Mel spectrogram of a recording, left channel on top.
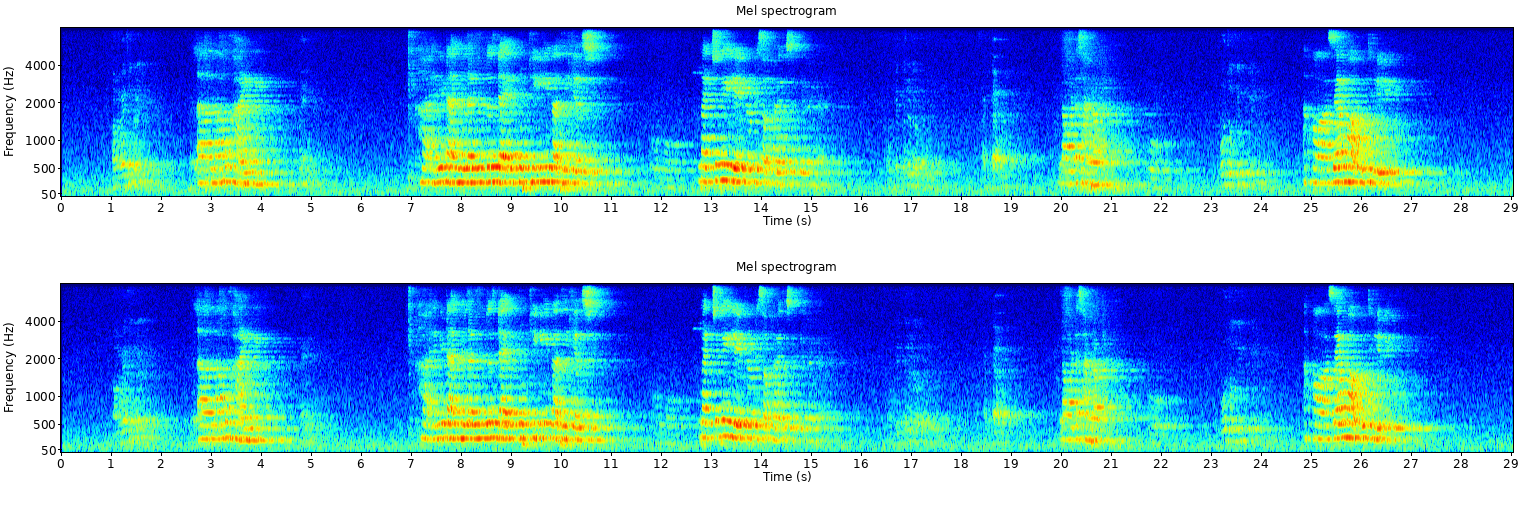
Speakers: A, on the left; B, on the left.
A: ତମେ ଖାଇସାଇଲଣି।
B: ଆ ନା ମୁଁ ଖାଇନି।
A: କାଇଁ।
B: ଖାଇନି ଟାଇମ ହେଲାନି ମୁଁ ତ ଡାଇରେକ୍ଟ ଉଠିକି ହିଁ ଗାଧେଇକି ଆସିଛି।
A: ଓହୋ।
B: ନାକ୍ଚୁଆଲି ଲେଟରେ ଉଠେ ସକାଳେ ତ ସେଥିପାଇଁକା।
A: ଆଉ କେତେ ଲେଟ କରିଥାନ୍ତି ଆଠଟା।
B: ନଅଟା ସାଢେ ନଅଟା।
A: ଓ ବହୁତ ଜଲ୍ଦି ଉଠି ପଇଲେ।
B: ହଁ ସେୟା ମୁଁ ଆଉ ଭାବୁଥିଲି ବି।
